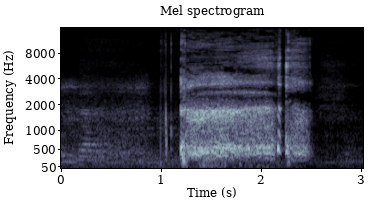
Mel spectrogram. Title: I am coughing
